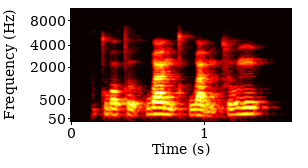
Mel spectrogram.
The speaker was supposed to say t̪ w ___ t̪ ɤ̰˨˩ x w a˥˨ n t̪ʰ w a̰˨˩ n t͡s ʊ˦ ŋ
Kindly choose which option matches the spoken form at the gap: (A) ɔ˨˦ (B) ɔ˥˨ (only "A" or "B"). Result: A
